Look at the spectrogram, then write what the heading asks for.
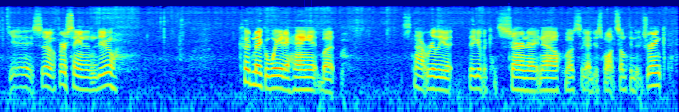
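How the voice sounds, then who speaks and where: A man mumbles at a moderate pace with a fairly high pitch, fairly even intonation, big swings in loudness and long, frequent pauses. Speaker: bushcraft hobbyist. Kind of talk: casual talk to camera. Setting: outdoors. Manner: mumbling, stammering, camera-shy.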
